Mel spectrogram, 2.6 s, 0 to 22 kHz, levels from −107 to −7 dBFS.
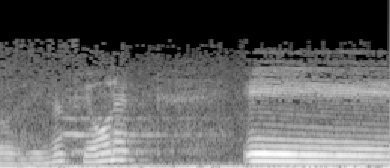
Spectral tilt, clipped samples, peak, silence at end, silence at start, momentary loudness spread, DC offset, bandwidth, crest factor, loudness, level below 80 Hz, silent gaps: -8.5 dB/octave; under 0.1%; 0 dBFS; 0 s; 0 s; 16 LU; 6%; 6.6 kHz; 16 dB; -16 LUFS; -32 dBFS; none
